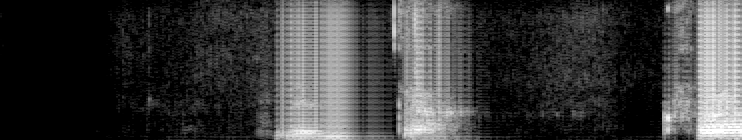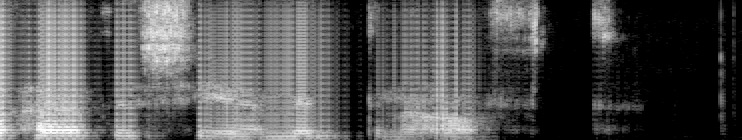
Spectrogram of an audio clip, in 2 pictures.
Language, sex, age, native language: Icelandic, female, 15, Icelandic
